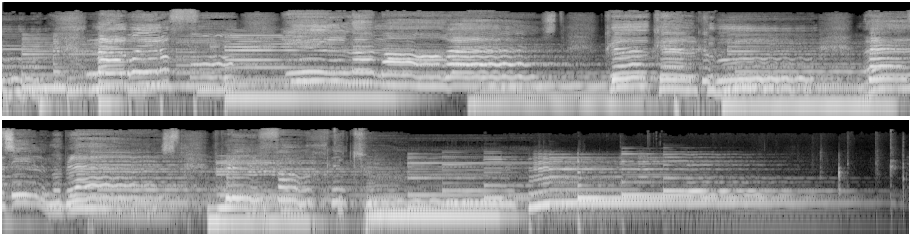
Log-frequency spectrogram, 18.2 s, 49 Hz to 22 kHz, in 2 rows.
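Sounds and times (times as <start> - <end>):
chanson singer's vibrato-laden voice performed live in studio: 0.0 - 14.4
steady bass: 0.0 - 15.1
full instrumental backing: 0.0 - 18.1.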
